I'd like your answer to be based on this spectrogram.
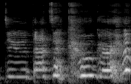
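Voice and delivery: correcting her date, laughing hard; laughing outburst. Retold or imitated. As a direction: crack up as you say it. Retold comeback, laughing.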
